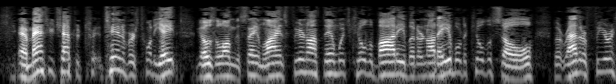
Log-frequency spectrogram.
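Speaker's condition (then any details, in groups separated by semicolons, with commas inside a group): No condition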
